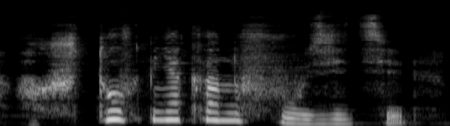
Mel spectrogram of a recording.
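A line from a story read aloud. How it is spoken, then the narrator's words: Embarrassed, pleading, prim whisper. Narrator (Russian): Вера Александровна краснела до ушей и умоляющим тоном чопорно шептала молоденькой шалуне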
